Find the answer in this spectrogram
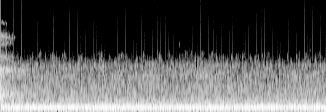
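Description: A steady low hum with an even hiss beneath it, unchanging throughout.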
